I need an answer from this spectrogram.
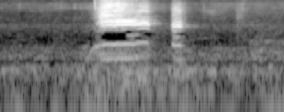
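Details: Male foster kitten having fun in his foster home gives a short, high, tonal meow lasting about a third of a second, then a brief second chirp-like note, in an otherwise quiet room.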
